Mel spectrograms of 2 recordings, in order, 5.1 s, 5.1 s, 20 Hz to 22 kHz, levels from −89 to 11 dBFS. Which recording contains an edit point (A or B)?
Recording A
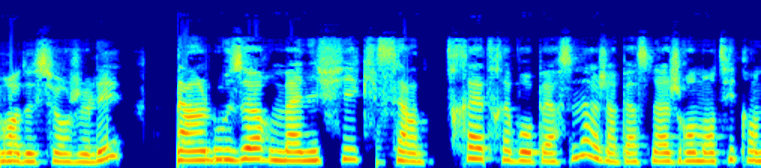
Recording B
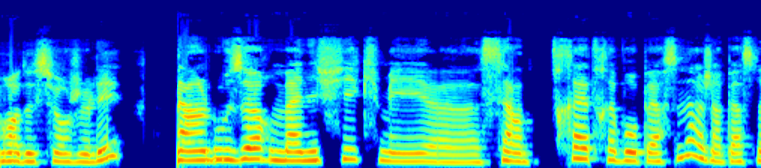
A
